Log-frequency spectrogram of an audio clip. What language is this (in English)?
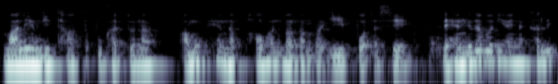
Manipuri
